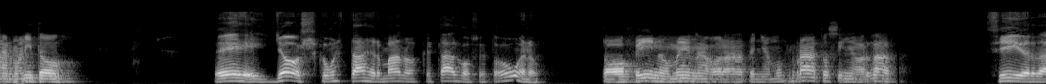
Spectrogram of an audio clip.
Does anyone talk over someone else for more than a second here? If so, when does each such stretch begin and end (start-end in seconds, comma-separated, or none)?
none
